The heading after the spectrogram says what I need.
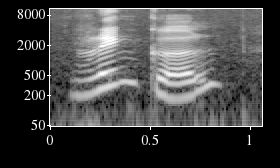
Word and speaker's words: wrinkle: So when I say wrinkle, I'm not saying wrinkle or wriggle or write. So w sound is missing. So we can say W is silent in column 3 words.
